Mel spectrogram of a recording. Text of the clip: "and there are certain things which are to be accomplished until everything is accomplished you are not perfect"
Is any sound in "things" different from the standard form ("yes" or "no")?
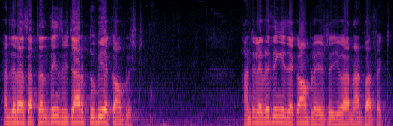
yes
